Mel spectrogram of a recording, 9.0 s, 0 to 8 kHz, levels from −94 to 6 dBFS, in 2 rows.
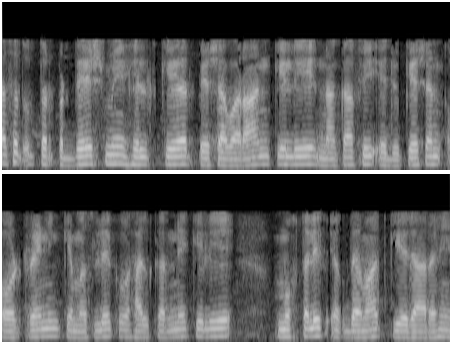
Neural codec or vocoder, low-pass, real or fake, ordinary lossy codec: none; 7.2 kHz; real; AAC, 16 kbps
